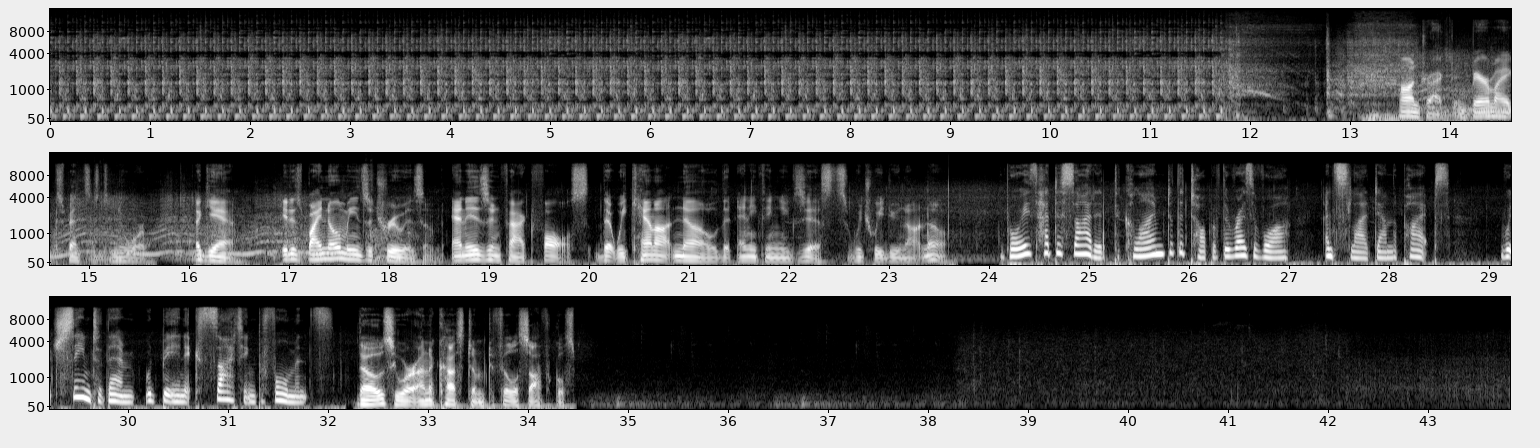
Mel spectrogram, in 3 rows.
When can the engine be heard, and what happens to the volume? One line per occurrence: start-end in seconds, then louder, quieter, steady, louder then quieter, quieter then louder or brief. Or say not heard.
0.0-18.4 steady.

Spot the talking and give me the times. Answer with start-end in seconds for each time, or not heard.
13.4-34.5.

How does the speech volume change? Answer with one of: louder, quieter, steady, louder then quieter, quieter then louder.
steady.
